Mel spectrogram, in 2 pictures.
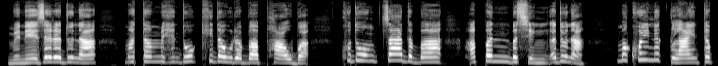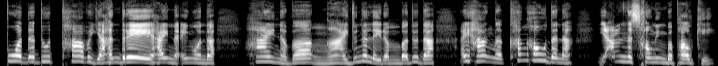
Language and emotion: Manipuri, angry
